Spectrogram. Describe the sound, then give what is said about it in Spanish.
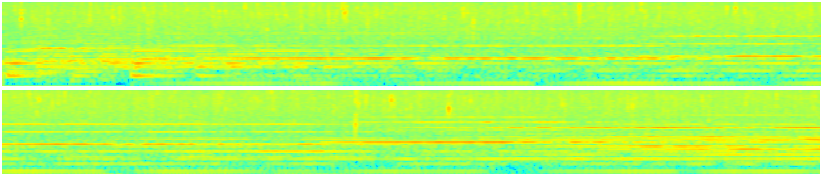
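Steady rain patters continuously on a hard surface, even, with a soft sustained humming drone underneath and no voices. “Como si la lluvia fuese la liberación de todo aquello cuanto has estado reteniendo en tu interior.”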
